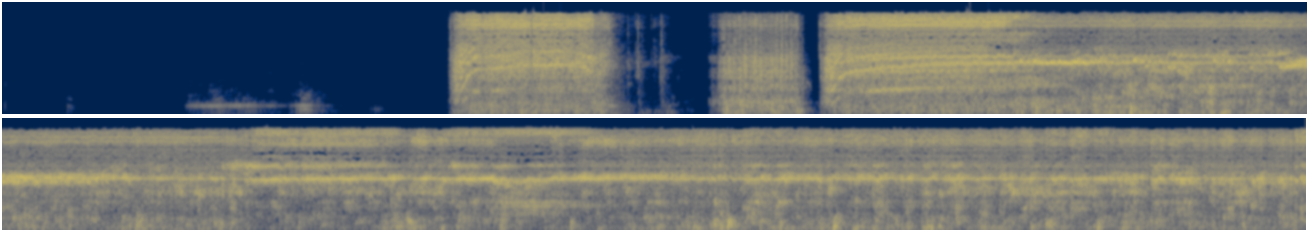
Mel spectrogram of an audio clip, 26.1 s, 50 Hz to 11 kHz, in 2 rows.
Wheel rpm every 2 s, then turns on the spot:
0, 0, 100, 40, 130, 210, 220, 230, 230, 230, 230, 230, 230.
6-8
